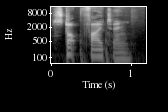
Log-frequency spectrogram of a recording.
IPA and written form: stɒp ˈfʌɪtɪŋ (¡Deja de luchar!)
